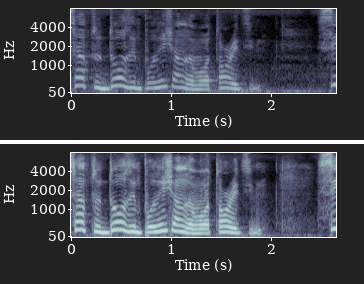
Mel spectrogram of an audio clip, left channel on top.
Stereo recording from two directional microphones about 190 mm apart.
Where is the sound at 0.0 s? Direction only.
50° right (ahead or behind).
